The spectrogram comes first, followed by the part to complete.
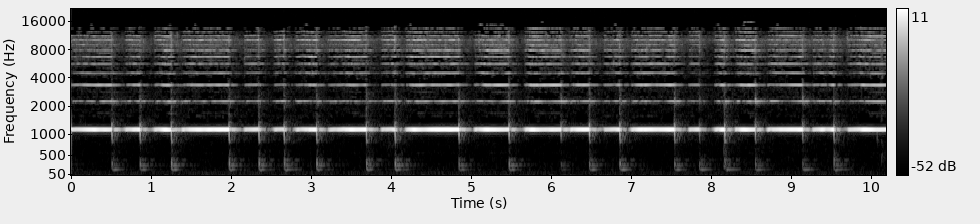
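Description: Braided steel flexible water hose feeding a toilet cistern singing a steady high tone from water flowing through it. As the hose is flexed by hand, a rhythmic run of short lower notes, about three a second, sounds over it, tapping out a football chant.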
